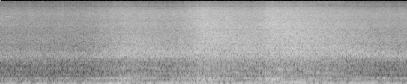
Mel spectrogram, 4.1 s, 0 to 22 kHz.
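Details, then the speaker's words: 2005 Mercedes CL65 AMG twin-turbo V12, first start after a 50-hour engine rebuild, old fuel, no coolant: rough, uneven, stumbling burble as it revs, running very rich; the engine is misfiring, and the owner wonders whether one bank isn't firing. "it's old and it's got a little misfire for sure so we don't want to run this too long"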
